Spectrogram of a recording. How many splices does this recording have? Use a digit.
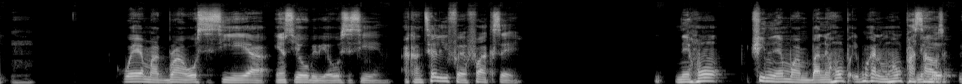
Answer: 0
